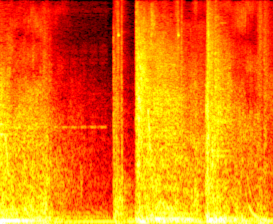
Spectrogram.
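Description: Rockets fire in a ShootMania competitive match, with two sharp bursting blasts about a second apart over a low, noisy game background, fairly close and loud.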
